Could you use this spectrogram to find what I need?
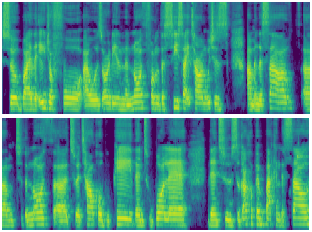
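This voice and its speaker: A woman with a Ghanaian accent speaks at a moderate pace in a fairly low, monotone, flat voice with a bright, sharp tone. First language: Gonja. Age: young. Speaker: TV host and entrepreneur. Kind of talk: interview. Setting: video call.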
